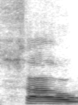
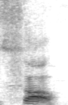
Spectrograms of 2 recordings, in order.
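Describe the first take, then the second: First: It is said to rhyme with plow. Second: It is said to rhyme with rough. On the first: The speaker calls it wrong. "mispronounced it as sow" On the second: The speaker calls it right. "rather than suff"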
